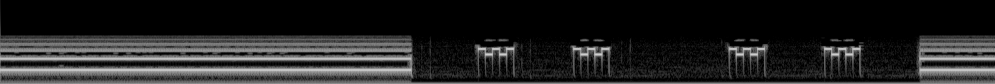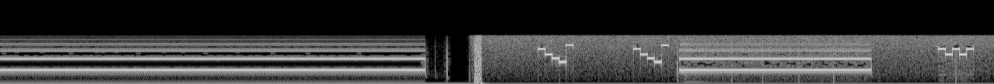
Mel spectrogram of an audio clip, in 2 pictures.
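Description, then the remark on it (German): Fire brigade radio alert tones from the Jena control centre, a follow-up alert calling more firefighters for the Sanganglauf fire brigade: a long, steady, buzzy multi-tone blast, four short paired beeps, another sustained tone, then crackling radio static with further warbling tones. “Ortslage Sanganglauf, Nachalarmierung zwecks weiter Kameraden, ich alarmiere nach.”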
